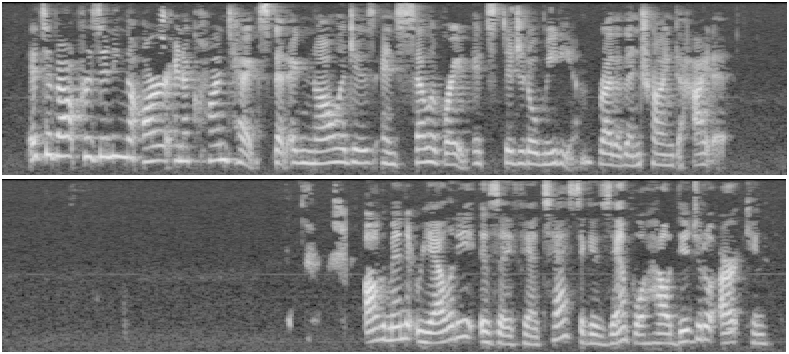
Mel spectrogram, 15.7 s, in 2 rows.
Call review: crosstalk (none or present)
none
